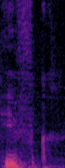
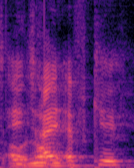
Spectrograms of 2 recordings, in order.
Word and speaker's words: HIFK: By the way, Arnold, first of all, how do you pronounce the team you play for? HIFK. HIFK? Yeah, in Finnish, HIFK. Not HIFK?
